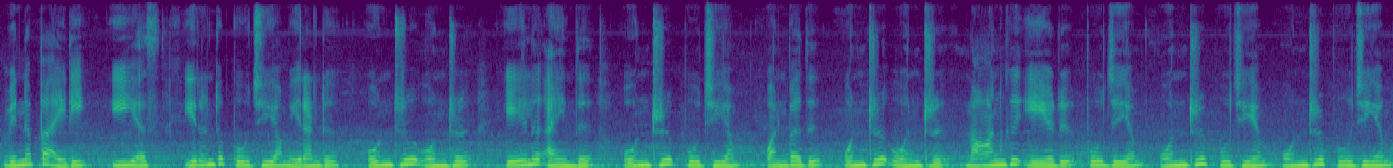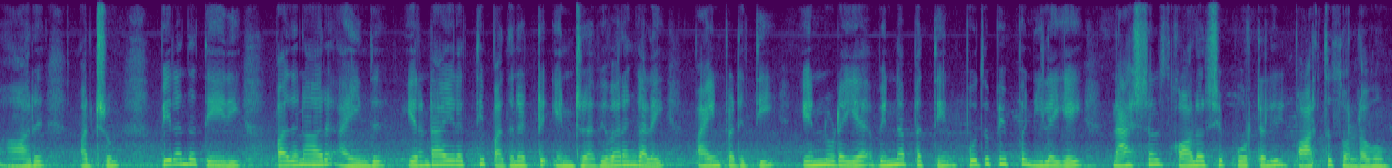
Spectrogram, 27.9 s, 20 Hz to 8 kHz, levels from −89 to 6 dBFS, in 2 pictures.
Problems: constant background noise, background conversations at intervals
